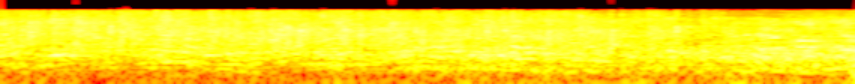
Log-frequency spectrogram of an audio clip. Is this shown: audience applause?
yes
